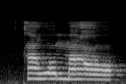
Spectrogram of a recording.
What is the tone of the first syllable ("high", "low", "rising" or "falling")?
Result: high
